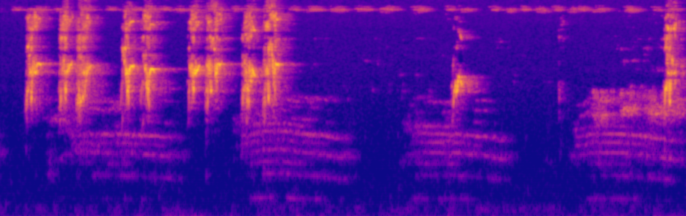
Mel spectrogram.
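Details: Starling (jalak) delivers a quick run of five buzzy, harmonic chirps, then a pause, a single sharp note and a final rising whistle.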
